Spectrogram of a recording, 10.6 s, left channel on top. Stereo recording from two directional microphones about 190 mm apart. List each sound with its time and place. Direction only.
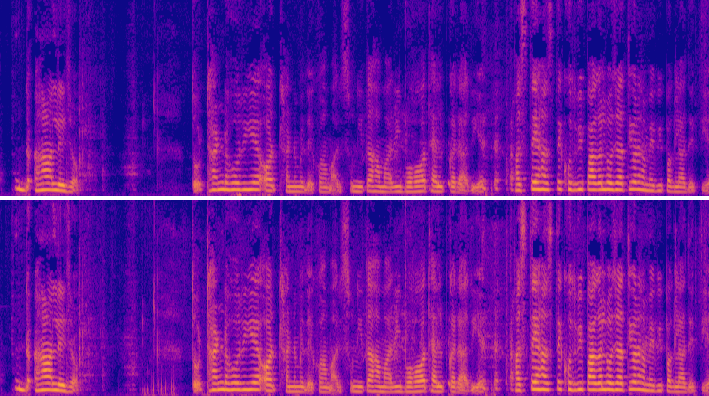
0.4 s a woman's voice: 15° left (ahead or behind)
2.8 s speech: 5° right (ahead or behind)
